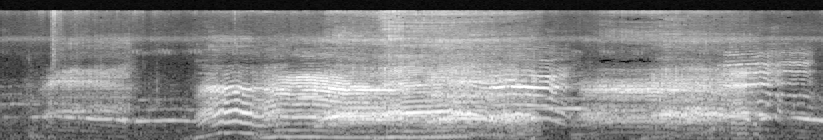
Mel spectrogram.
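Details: Goats in a pen at night bleating repeatedly: a short cry, then a long drawn-out wavering bleat with a rising and falling pitch, followed by another shaky bleat, with low background hum.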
